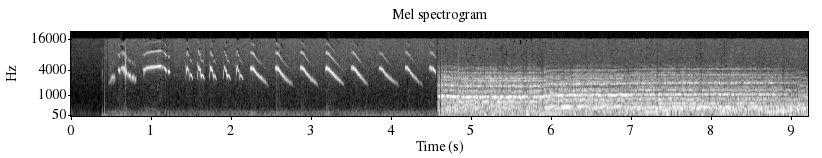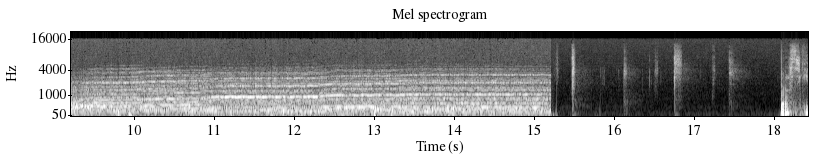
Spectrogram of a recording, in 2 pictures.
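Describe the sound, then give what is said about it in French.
Birds chirp in quick repeated sweeping notes for a few seconds before a loud, dense sustained sound takes over, followed by scattered clicks and taps near the end. “On entend le bruit des oiseaux.”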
